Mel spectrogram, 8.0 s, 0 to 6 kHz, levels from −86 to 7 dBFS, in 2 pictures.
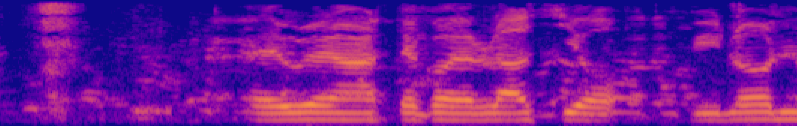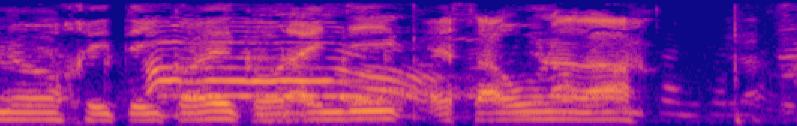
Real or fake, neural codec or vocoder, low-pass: real; none; 5.4 kHz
